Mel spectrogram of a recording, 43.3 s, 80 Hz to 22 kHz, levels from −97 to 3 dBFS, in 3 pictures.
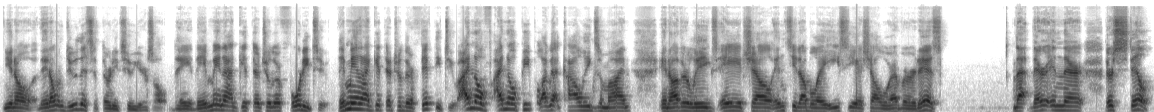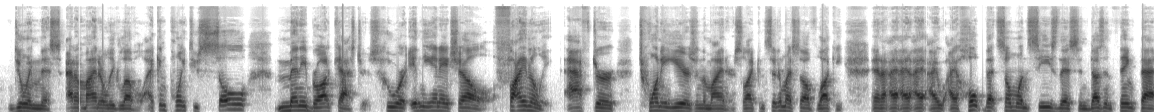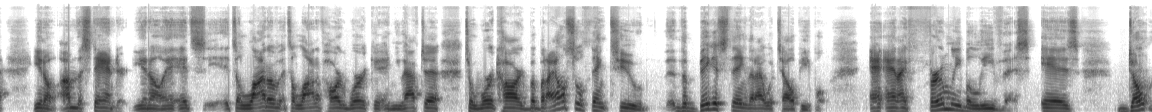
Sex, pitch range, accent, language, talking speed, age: male, 115-140 Hz, American, English, 200 wpm, 30-49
